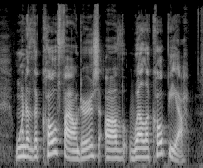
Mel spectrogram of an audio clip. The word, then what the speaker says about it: Wellacopia: Yeah, Wellacopia. And how do you pronounce it?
